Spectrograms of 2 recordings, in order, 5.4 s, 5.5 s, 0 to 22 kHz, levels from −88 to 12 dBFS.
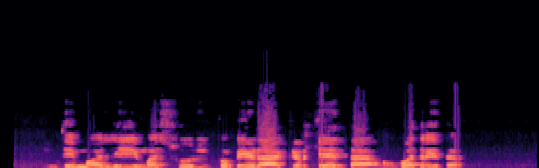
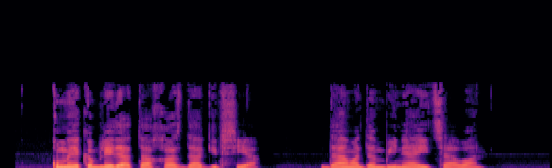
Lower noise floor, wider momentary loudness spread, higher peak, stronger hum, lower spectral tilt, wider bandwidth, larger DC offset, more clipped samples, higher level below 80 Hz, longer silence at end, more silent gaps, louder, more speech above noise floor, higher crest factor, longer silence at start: second, -59 dBFS vs -70 dBFS; second, 8 LU vs 11 LU; about the same, 0 dBFS vs 0 dBFS; neither; second, -5 dB/octave vs -7 dB/octave; second, 9.2 kHz vs 11.5 kHz; neither; neither; first, -56 dBFS vs -64 dBFS; about the same, 0.75 s vs 0.7 s; neither; first, -13 LUFS vs -20 LUFS; second, 47 dB vs 51 dB; second, 14 dB vs 20 dB; about the same, 0.5 s vs 0.55 s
